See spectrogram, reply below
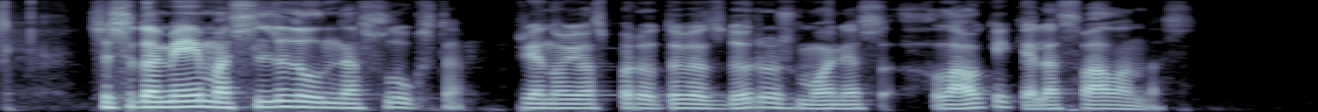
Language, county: Lithuanian, Tauragė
